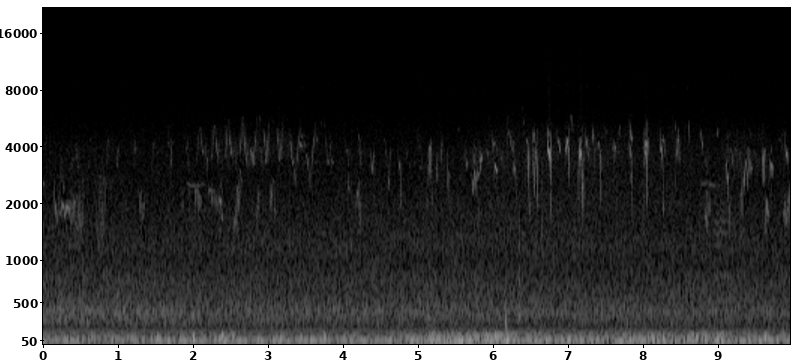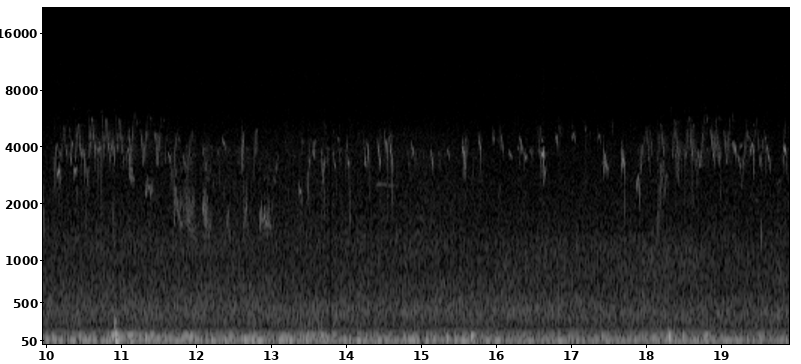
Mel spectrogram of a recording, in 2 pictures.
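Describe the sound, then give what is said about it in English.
A young wild bird calls over and over in quick, high chirps and short bursts, with a steady low motor hum running underneath the whole time. “This bird looks like a juvenile.”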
